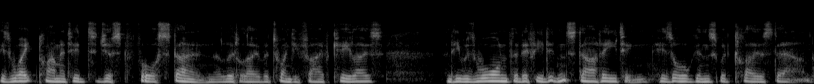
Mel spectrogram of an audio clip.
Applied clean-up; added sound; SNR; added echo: none; none; none; none.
